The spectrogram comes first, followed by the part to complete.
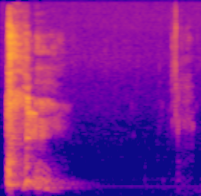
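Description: A man coughs once into his fist: a sudden, harsh burst right at the start that trails off within about half a second.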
